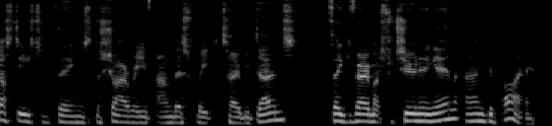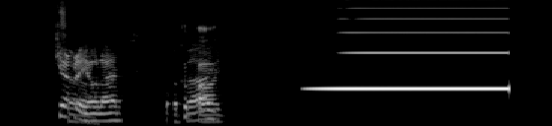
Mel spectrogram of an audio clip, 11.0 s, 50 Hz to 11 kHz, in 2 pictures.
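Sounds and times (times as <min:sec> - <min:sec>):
steady test tone beep: 0:08.6 - 0:10.6.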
